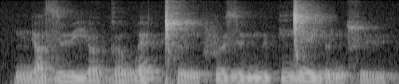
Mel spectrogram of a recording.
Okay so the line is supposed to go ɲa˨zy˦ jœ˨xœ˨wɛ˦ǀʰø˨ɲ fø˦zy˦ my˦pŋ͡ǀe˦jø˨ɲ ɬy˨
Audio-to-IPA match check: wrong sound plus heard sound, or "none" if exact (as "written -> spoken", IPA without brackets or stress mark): x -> ɡ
